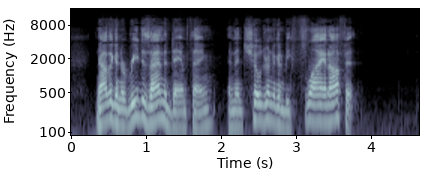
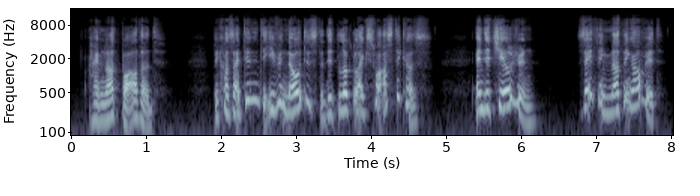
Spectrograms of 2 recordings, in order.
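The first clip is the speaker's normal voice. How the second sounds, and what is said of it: Woman's German accent, poorly done. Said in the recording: “I'm going to try and do a female German accent. ... That was pretty bad.”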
